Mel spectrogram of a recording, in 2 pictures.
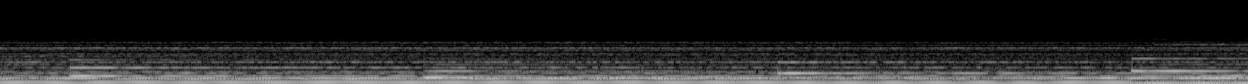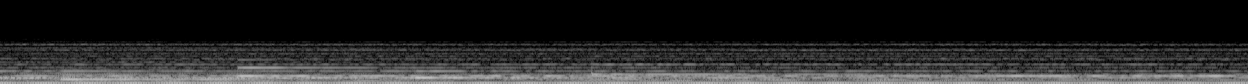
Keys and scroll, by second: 0.7 ctrl+z, 1.5 space, 7.4 space, 10.7 space, 17.9 space.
